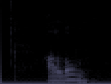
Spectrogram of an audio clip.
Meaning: everywhere, all around
- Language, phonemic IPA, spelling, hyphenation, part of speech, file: Dutch, /ɑˈlɔm/, alom, al‧om, adverb, Nl-alom.ogg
